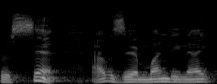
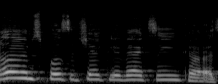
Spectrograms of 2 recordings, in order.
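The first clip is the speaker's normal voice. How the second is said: very high-pitched, calling-out yell; 12 semitones higher than usual. Retelling how a woman called out as the speaker kept walking: imitating someone yelling. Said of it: "I heard her yelling".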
